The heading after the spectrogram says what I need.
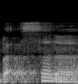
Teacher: حمزہ ساکن جھٹکے سے ادا کریں گے، سین صفیر کی آواز سے باریک پتلی آواز سے، اور نا الف مدہ ہے، 2 حرکات لمبا کریں گے.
